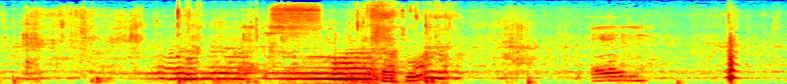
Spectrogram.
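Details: Queenless colony of Asian honey bees, its comb full of honey, handled during harvesting as combs are scraped one by one; loud droning hum with layered tones that swell and waver mid-clip, then fade, a sharp click near the end.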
